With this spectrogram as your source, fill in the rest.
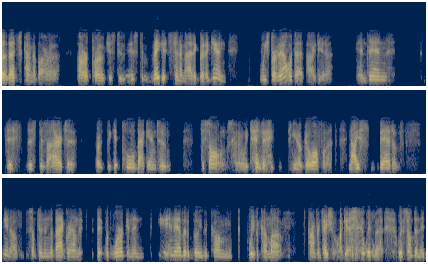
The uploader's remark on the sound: speaks on the phone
